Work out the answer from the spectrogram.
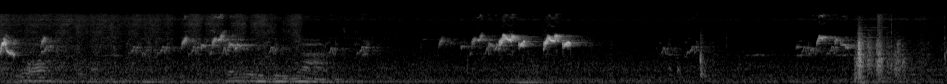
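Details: Decoy red-whiskered bulbul used in trapping, singing combatively toward rivals, recorded 13 November 2018: clusters of quick, chirpy whistled notes, loudest midway, with a faint human voice early on and a sharp knock near the end.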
